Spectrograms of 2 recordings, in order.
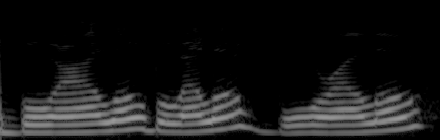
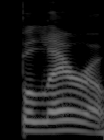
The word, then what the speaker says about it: bolero: It's a Borello. Oh, It's bolero. the B. Thank you. It's a B word I can never pronounce.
